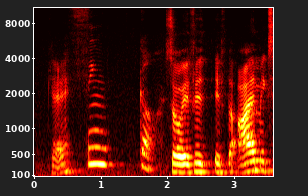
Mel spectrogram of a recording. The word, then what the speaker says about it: cinco: But in Spanish, the I makes an E sound. Okay? Cinco.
